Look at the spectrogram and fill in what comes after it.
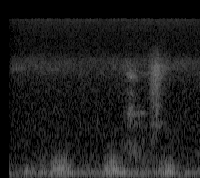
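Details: Kittens purring softly: low, throaty rumbles swelling in three slow pulses about a second apart, over a steady faint background hiss.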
